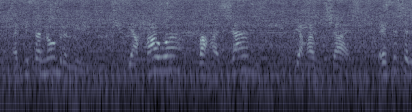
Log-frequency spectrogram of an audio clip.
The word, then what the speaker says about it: Yahweh: nombre del Padre, Yah, que se tiene que pronunciar, Yahweh, Yahweh, con H al final, Yahweh, es el nombre del Padre, ese es el nombre del Hijo, Yahweh Shai, el Salvador.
